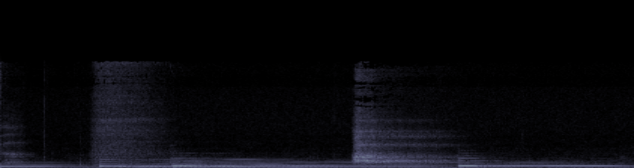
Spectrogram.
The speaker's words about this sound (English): Before we get started, let's all just take a deep breath.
